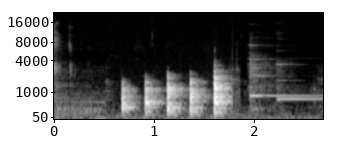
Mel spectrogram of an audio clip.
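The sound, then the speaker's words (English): A doorbell rings at the door: five quick, loud strikes in a steady rhythm, followed by a sustained ringing tone that hangs briefly before fading, with no one speaking. “Is that the door? Are you going to get it?”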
